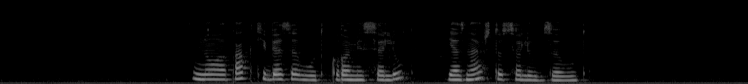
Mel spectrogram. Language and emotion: Russian, neutral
